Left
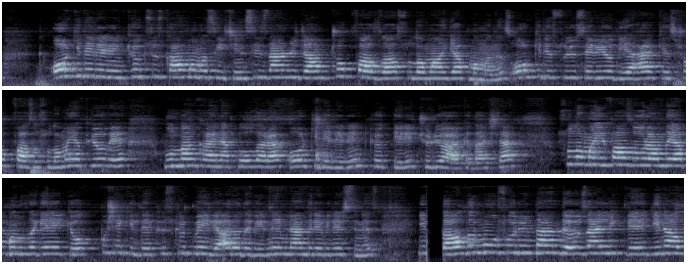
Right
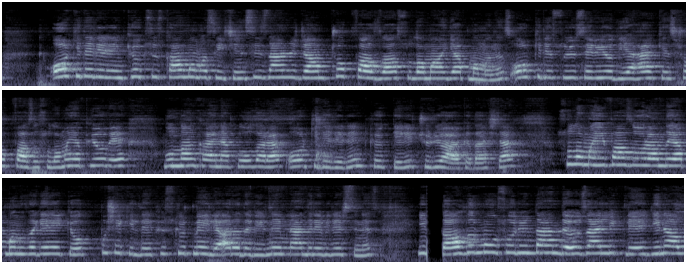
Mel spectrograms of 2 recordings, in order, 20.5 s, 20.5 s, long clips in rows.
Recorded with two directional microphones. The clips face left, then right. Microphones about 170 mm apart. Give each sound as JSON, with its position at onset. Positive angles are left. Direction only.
{"t": 0.5, "sound": "a woman's voice", "side_deg": -35}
